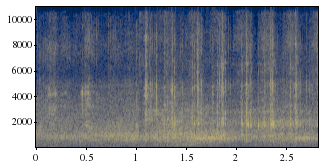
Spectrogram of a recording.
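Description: A spray can hisses as paint sprays onto a wall.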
